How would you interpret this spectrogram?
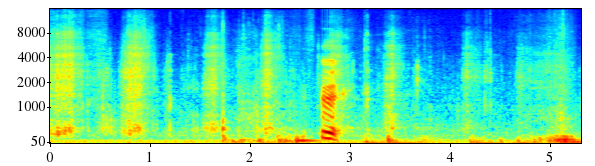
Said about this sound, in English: Sorry if you can hear me chewing, but it would make sense because these things are so daggum crunchy.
